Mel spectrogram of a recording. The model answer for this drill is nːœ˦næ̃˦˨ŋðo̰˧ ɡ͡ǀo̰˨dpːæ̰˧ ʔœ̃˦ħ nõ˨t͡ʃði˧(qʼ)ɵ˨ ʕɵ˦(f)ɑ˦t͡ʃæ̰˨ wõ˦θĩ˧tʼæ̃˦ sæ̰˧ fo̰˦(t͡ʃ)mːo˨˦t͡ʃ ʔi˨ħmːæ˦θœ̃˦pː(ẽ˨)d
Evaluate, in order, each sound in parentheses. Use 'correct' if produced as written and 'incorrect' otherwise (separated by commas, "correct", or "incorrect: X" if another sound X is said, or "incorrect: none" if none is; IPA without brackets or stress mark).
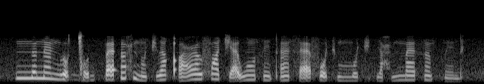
correct, correct, correct, correct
